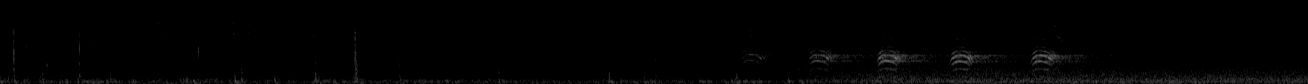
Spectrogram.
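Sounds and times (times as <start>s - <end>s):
bird calling: 7.4s - 13.0s.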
